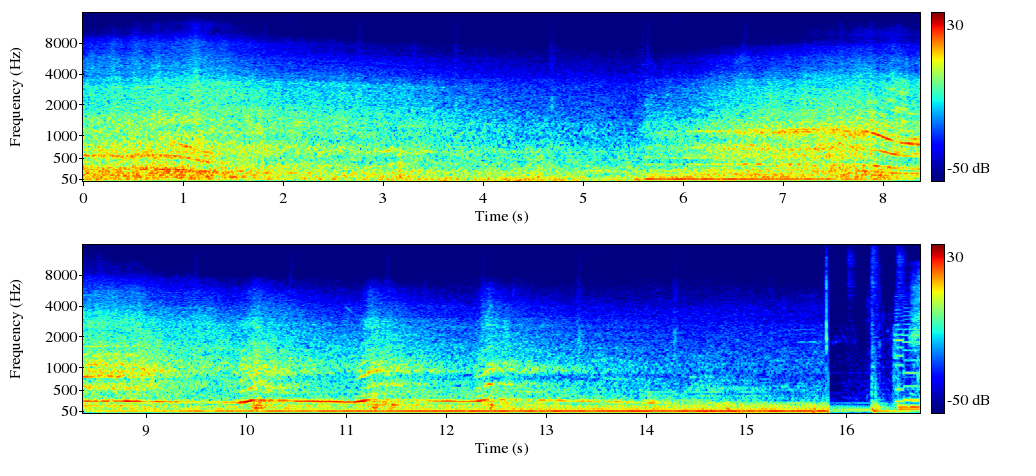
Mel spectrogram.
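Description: Supercars such as a Porsche, Lamborghini and McLaren roar past at Interlagos, engines swelling and fading in several loud flybys with pitch sweeping as each car passes.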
